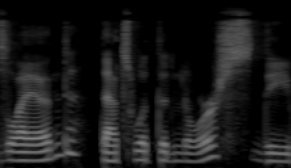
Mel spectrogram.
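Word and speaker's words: Ísland: it's called island now i just said island because it's spelled just like ireland right except for the uh the little tilde up there but it's actually island that's what the norse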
